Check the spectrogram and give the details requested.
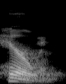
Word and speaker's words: heroine: The pronunciation is the same. The drug heroin and the person heroin. Hero is for a boy and for a girl we say heroine. It's a girl hero.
